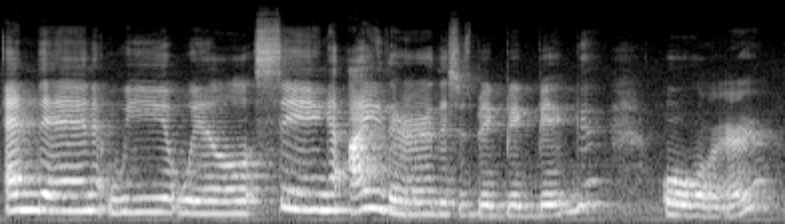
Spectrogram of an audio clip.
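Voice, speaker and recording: A young children's librarian with a fairly high voice and drawn-out words plans story time for viewers, playfully bursting into chanted rhymes and songs. The echoey room has faint music and slight background noise.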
